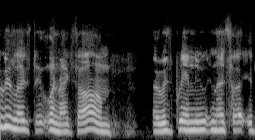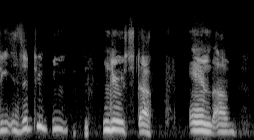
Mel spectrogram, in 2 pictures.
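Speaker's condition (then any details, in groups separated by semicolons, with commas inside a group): Cerebral palsy; feels picking up host's stammer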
